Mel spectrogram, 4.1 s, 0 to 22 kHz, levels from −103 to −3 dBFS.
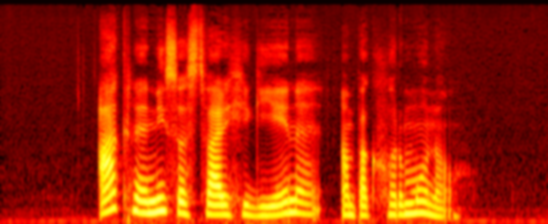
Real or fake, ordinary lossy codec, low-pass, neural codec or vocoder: fake; Opus, 64 kbps; 19.8 kHz; autoencoder, 48 kHz, 128 numbers a frame, DAC-VAE, trained on Japanese speech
